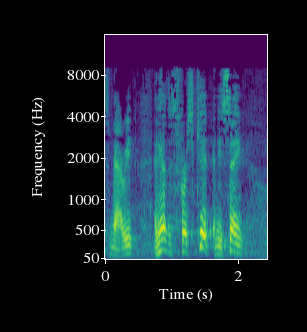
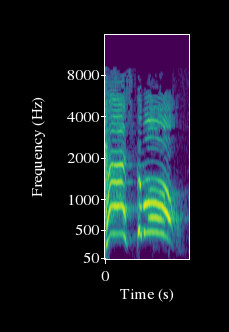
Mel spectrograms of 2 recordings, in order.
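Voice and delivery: put-on very high-pitched, shrill screaming yell; 4 dB louder than usual. Speaker retells what a man watching the game on the couch screamed: screaming. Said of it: "and he's screaming".

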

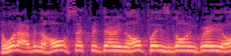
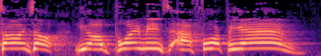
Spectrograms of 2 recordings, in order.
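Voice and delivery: mock screaming, higher; 6 semitones higher than usual. Retelling how a secretary called an old patient: imitating someone screaming.

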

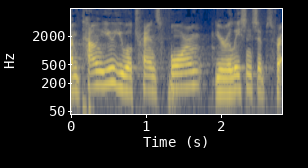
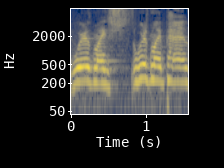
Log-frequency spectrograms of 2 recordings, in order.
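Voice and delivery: mock screaming, higher; 6 semitones higher than usual. Retelling a husband rushing out, looking for his pants: imitating husband screaming. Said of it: "he's screaming and he's like".

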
